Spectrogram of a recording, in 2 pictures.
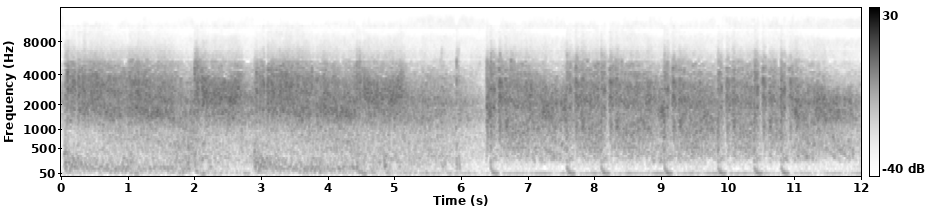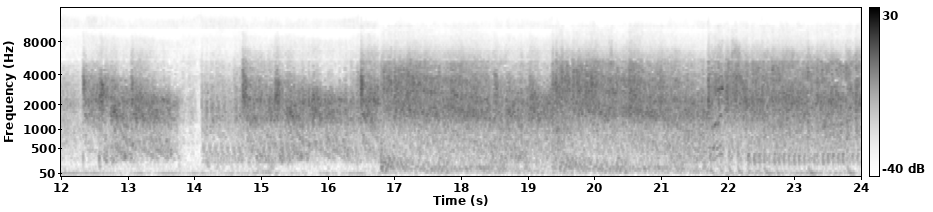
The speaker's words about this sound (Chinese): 炮声震地，杀声冲天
